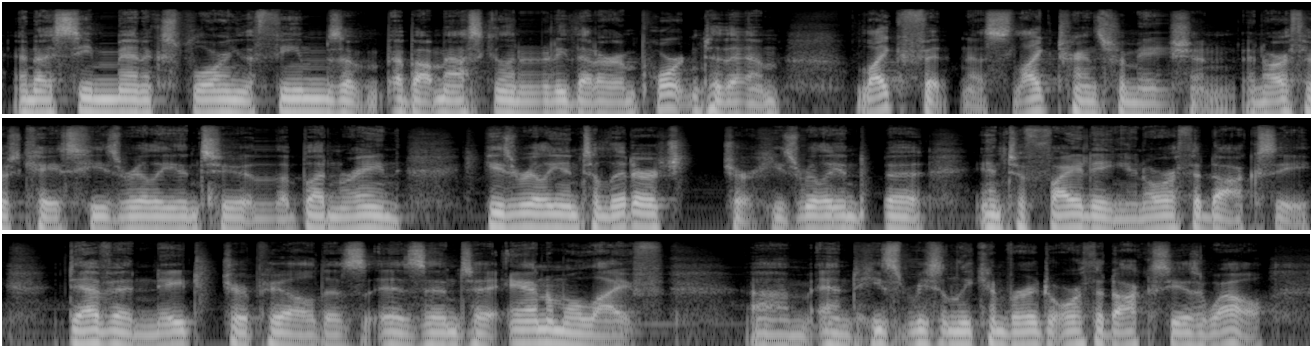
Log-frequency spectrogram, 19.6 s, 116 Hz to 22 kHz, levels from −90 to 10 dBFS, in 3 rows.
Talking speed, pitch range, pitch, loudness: 175 wpm, 105-120 Hz, 115 Hz, -23 LUFS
